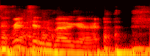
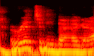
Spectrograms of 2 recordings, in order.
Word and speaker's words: Wittenberger: with an r sound it says it's spelled with a w but it is written burger written burger oh yes yes of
